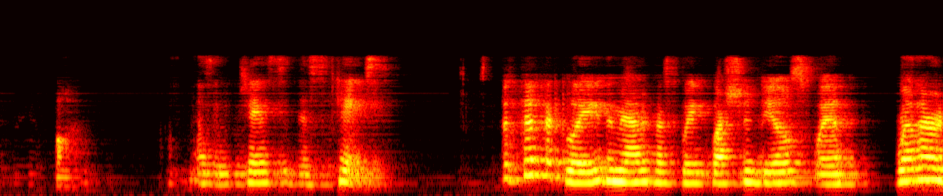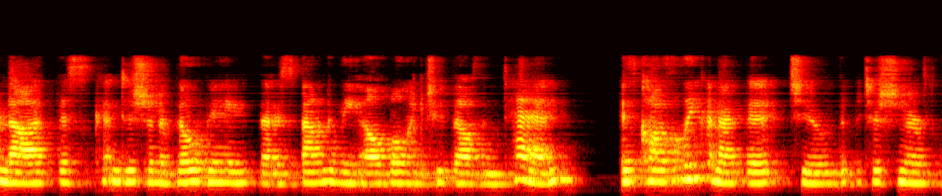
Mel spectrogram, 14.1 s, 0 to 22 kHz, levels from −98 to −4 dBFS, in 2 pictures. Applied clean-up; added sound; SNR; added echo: neural mask model DeepFilterNet 3.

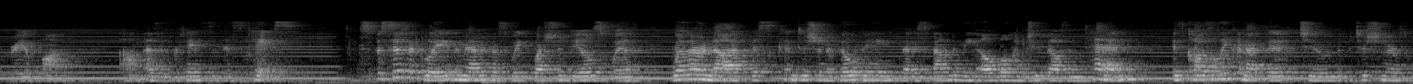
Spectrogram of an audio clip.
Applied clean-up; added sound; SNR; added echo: none; Bowed string instrument; 9 dB; reverberation time 0.8 s.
